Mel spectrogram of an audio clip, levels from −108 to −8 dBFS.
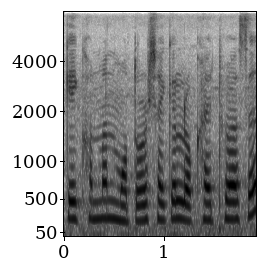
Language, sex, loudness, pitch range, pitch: Assamese, female, -15 LUFS, 215-235 Hz, 230 Hz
